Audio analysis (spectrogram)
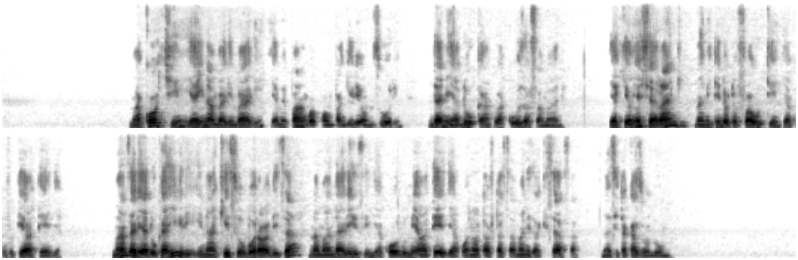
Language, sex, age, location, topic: Swahili, male, 25-35, Dar es Salaam, finance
